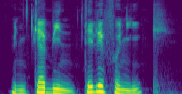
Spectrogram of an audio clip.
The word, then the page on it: cabine téléphonique: France (Paris); /ka.bin te.le.fɔ.nik/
